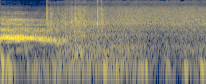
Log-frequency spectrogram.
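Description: A loud shout that falls in pitch as a group jumps off a bridge, then a rushing splash of several bodies hitting the water below, fading over the next second or so.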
